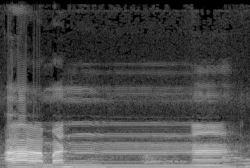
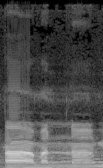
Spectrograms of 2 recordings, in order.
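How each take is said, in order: First: The double n is held with nasal resonance. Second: The double n is short without nasal resonance. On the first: The speaker calls it right. "harus unnah" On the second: The speaker calls it wrong. "jangan amanna gitu"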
